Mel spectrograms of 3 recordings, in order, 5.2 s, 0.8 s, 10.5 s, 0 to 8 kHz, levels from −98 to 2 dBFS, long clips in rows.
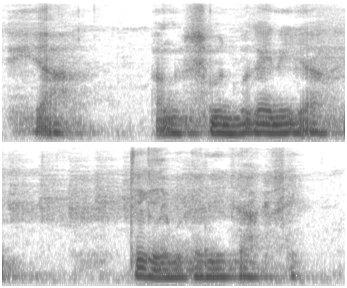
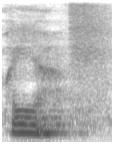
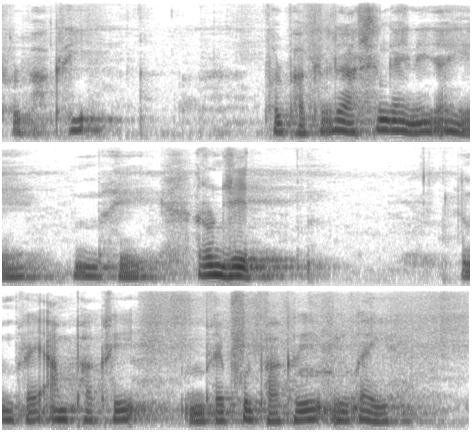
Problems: background sounds at intervals, background conversations at intervals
